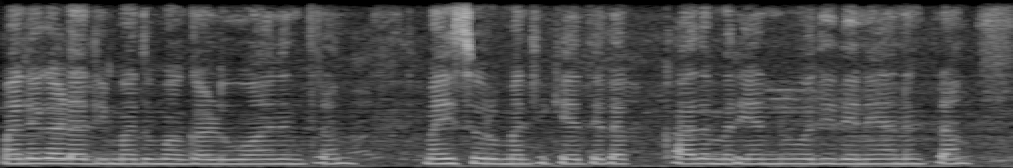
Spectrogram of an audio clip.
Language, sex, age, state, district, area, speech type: Kannada, female, 18-30, Karnataka, Udupi, rural, spontaneous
